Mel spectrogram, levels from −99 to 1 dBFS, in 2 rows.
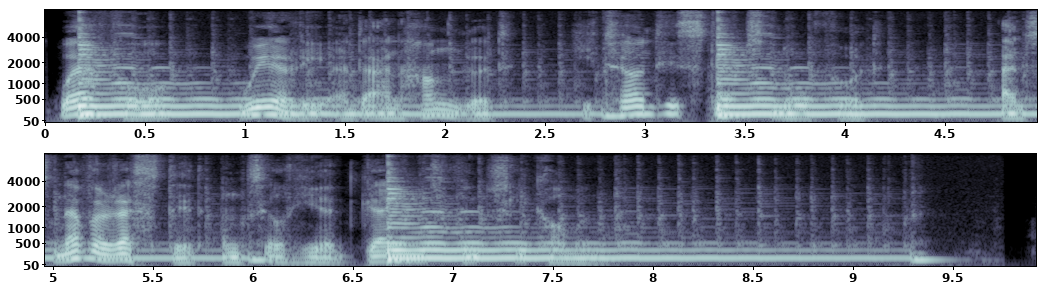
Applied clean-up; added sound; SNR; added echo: none; Acoustic guitar; -3 dB; none.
